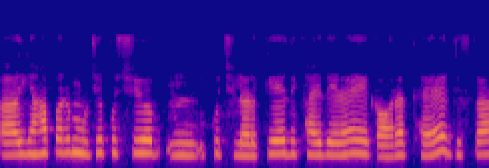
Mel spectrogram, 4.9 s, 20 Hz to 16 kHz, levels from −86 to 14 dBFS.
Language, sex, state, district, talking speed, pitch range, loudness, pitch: Hindi, female, Chhattisgarh, Raigarh, 210 wpm, 235-270 Hz, -22 LUFS, 250 Hz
